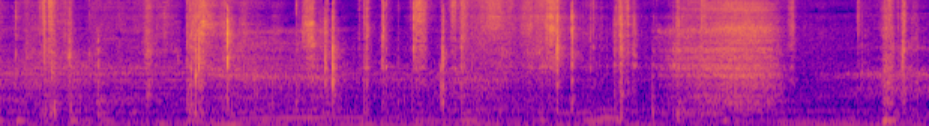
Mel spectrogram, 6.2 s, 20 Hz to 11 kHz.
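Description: Banknotes being handled and a 10-euro note slipped into an envelope, giving soft, close papery rustles, crinkles and short scrapes at low volume.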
